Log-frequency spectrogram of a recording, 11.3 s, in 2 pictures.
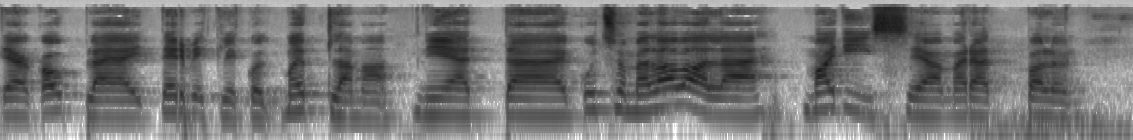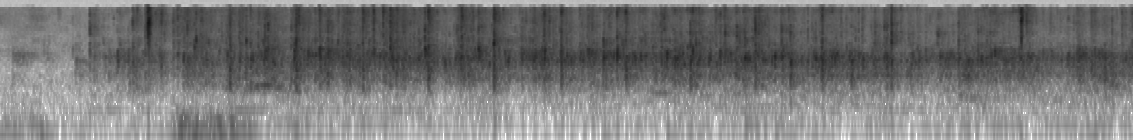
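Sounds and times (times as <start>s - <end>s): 
speech: 0.0s - 5.6s
clapping: 6.0s - 11.3s.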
